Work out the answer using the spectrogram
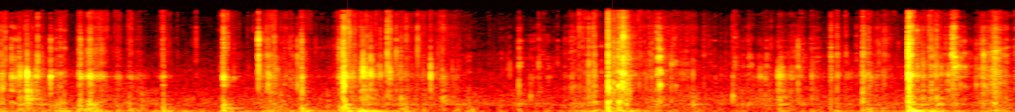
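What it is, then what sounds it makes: Dry soap bar being carved with a blade. A metal utility knife blade scrapes and carves flakes off a solid, dry, white oval soap bar held in the hand. The result is a run of crisp, dry scrapes and crackly, crumbly flaking with bright, high edges. Sharper cuts stand out every so often over a quiet background.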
